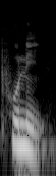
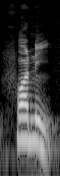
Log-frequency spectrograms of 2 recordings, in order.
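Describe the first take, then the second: First: The first vowel is a long 'oo' sound. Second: The first vowel is a short 'uh' sound. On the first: The speaker calls it wrong. "नहीं पढ़ना है इस तरह।" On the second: The speaker calls it right. "फूनी नहीं पढ़ेंगे"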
